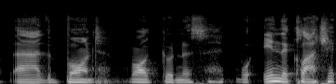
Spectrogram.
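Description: In an Australian accent, a man with a fairly low voice keeps his intonation fairly even, the sound dry and close with no echo. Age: 30s. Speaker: sports podcast co-host. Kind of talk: casual chat.

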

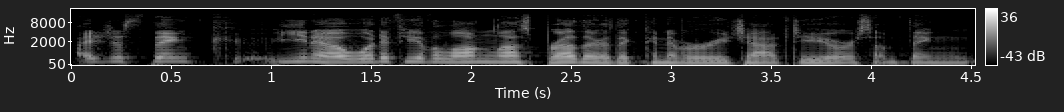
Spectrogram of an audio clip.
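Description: A woman of medium pitch with an American accent, in a plain, everyday voice, talks at a fairly quick pace with hardly any pauses and ordinary pitch variation. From United States. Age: 20s. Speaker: comedian. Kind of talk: casual chat.

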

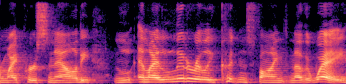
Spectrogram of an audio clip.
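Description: In an American accent, a woman speaks at a fairly quick pace with an energetic tone and medium pitch. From US Northeast, near New York City. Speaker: leadership coach. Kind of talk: interview. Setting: video call.

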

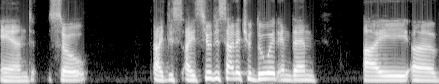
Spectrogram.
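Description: With a Brazilian accent, the speaker talks at a very slow pace against a quiet background. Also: man. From São Paulo, Brazil. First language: Portuguese. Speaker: audio company founder, musician. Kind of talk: interview conversation. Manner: halting, hesitant.

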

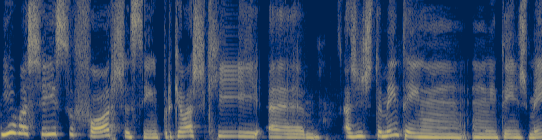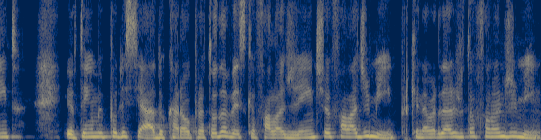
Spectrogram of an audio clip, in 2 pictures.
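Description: A woman's somewhat breathy, fairly high voice at a fairly quick pace, with lively intonation over a quiet background. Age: 30s. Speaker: podcast host. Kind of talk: casual interview conversation.

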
